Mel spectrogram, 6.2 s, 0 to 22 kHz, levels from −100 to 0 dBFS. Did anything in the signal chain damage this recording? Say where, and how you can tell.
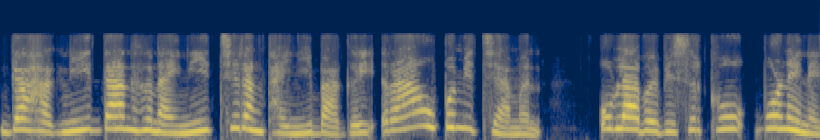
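Yes, at the codec stage, and the damage runs through the whole speech clip. Nothing reaches above 7.7 kHz, and what sits just below that edge is breathy, grainy noise rather than real detail. This points to a heavily squeezed stream at around 24 kbps with short 7.5 ms frames, most likely Bluetooth LC3 compression. The encoder drops the upper spectrum and fills the gap with shaped noise. A plain low-pass filter or a low sample rate would leave a clean, dull top with no hissy filler.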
